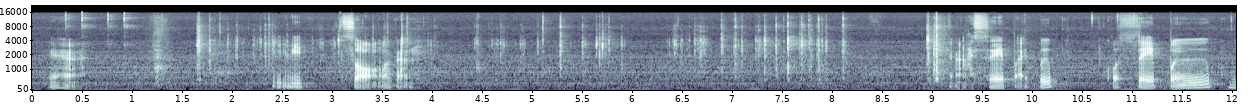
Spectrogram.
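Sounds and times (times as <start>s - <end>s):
computer keyboard typing: 1.6s - 8.2s, 9.0s - 9.2s.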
